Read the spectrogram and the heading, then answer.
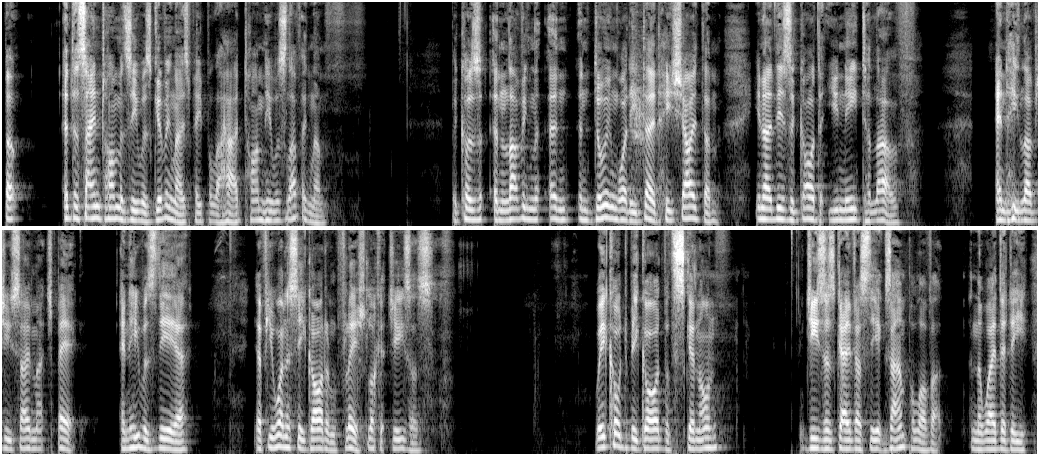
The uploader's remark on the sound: Recorded Live at Harvest Life Church, Blenhiem, New Zealand on Sunday 23 January 2022.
